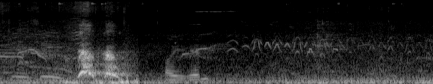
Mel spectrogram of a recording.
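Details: Cane Corso, a female, making corrections at a dog park: two loud harsh barks in quick succession, then a short rattling growl-like burst, with a high whine and people talking in the background.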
